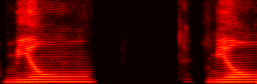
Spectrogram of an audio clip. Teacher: nun sukun ketemu qaf itu harus tebal ikhfanya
